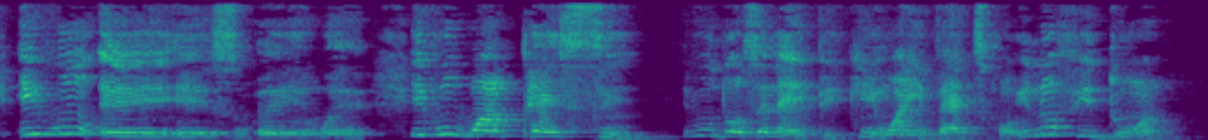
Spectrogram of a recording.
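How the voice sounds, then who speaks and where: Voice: medium pitch, darkish tone. Nigerian Pidgin speaker, dull echoey recording. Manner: emphatic, repeats phrases for stress. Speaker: online commentator addressing fellow Nigerians. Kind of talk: informal advice monologue. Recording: dull lo-fi sound, echoey room.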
